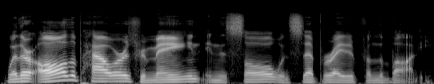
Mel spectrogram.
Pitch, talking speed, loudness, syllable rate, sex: 115 Hz, 180 wpm, -18 LUFS, 4.8 syllables/s, male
